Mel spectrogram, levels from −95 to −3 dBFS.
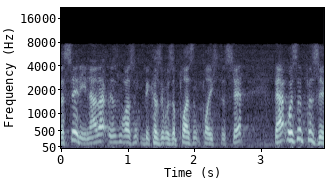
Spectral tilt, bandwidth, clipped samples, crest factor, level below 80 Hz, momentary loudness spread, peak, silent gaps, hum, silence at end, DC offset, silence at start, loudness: -4.5 dB/octave; 8 kHz; under 0.1%; 18 dB; -60 dBFS; 8 LU; -8 dBFS; none; none; 0 s; under 0.1%; 0 s; -26 LUFS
